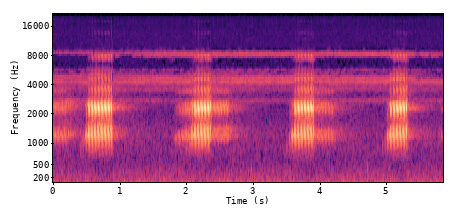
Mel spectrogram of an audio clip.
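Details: Cope's gray treefrog giving a fast, buzzy burr with no audible separate pulses, each under half a second, repeated roughly every one and a half seconds.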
